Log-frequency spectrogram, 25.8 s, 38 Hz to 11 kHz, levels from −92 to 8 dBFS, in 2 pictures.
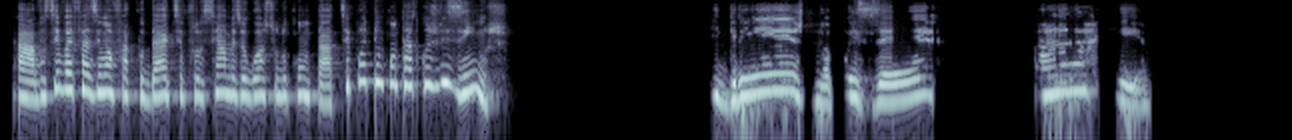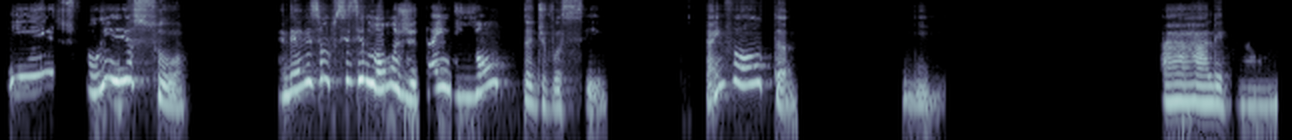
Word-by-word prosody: ah, 215 -3 +3
você 220 +8 0
vai 290 -1 +4
fazer 270 -3 +1
uma 255 -1 +5
faculdade, 230 -1 -2
você 225 - -4
falou 225 0 -4
assim: 225 +5 -4
"Ah, 255 - +1
mas 235 -2 +1
eu 230 - +2
gosto 230 +1 -2
do 225 0 -1
contato", 220 -8 -2
você 325 - -1
pode 405 0 -1
ter 395 - +7
o 375 - +2
contato 350 -2 +1
com 360 - +2
os 345 - +4
vizinhos. 275 - +4 2.1
Igreja, 225 -1 +2
pois 215 -8 -1
é. 180 0 +4 2.0
Parque. 165 -7 -4 1.5
Isso, - - -7 0.3
isso. 420 +1 -4 0.9
Entendeu, 245 +6 -1
aí 395 +2 +2
você 420 +3 -4
não 445 - -2
precisa 420 +1 -1
ir - - +8
longe, 300 - +4
tá 265 - -8
em 220 -10 -2
volta 350 - -5
de 160 -1 -11
você. 145 0 -11 1.0
Tá - - -6
em - - -3
volta. 375 0 -4 1.1
E - - -13 2.3
Ah, 180 -1 -2
legal. 155 -1 -9
235 Hz, 110 wpm, -19 LUFS, -, 2.3 s, ir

